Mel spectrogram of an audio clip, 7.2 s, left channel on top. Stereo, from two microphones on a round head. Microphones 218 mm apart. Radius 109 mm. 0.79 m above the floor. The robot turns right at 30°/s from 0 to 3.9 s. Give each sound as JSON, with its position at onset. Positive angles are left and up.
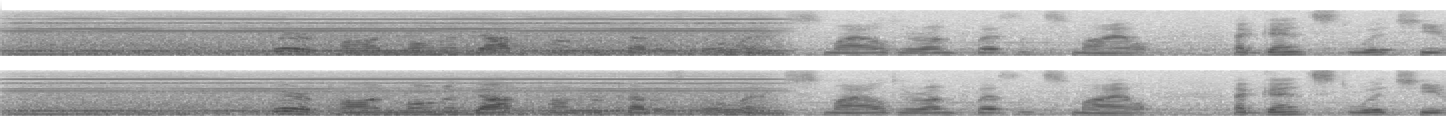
{"t": 1.4, "sound": "a man speaking", "azimuth_deg": -125, "distance_m": 0.7}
